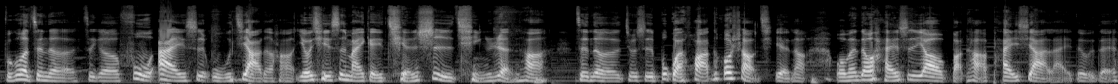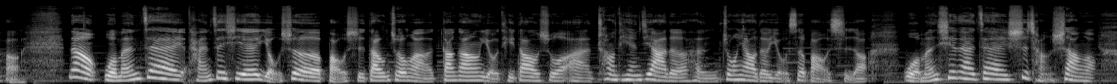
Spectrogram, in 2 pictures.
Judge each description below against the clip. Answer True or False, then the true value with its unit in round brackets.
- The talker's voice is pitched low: False (185 Hz)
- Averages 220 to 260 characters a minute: True (240 characters per minute)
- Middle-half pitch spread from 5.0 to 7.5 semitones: True (5.3 semitones)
